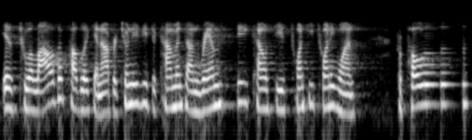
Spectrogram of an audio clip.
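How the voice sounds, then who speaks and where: A woman's voice: on the low side, faint music behind. Woman chair on a glitchy, cutting-out line. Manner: formal, halting with frequent fillers. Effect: audio cutting out, glitchy connection. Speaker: committee chair. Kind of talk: chairing a public budget hearing. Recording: tinny phone-like line with long reverb.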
